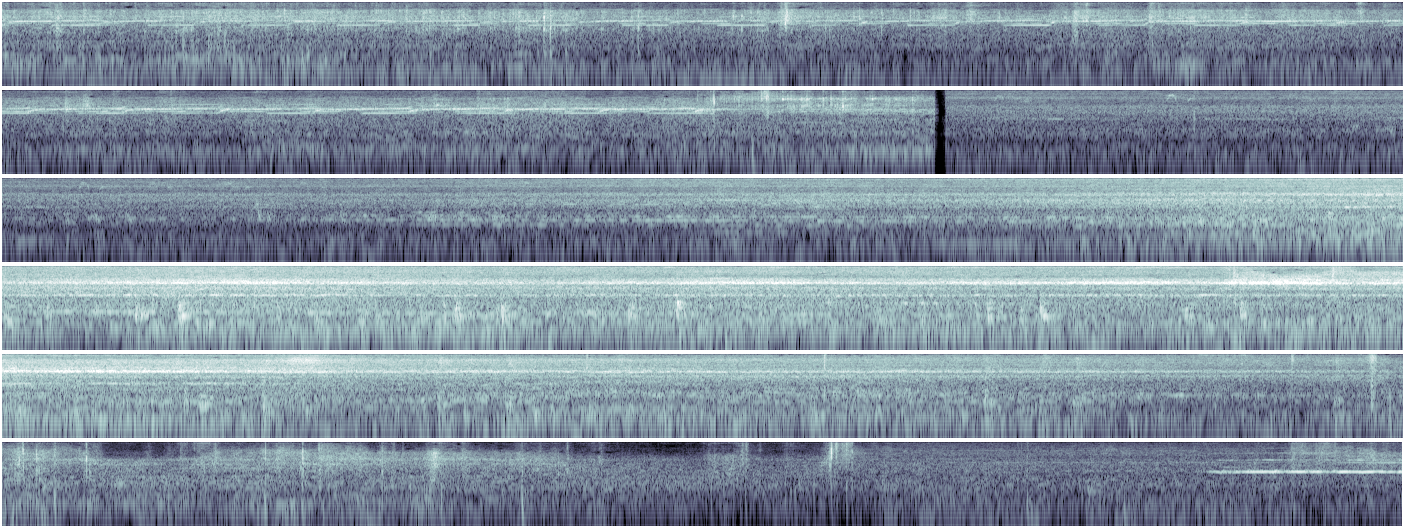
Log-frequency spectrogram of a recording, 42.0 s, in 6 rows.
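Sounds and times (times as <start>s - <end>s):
wheels clicking over crossing rails: 0.0s - 11.7s, 18.5s - 38.1s
passing train rumble: 0.0s - 42.0s.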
